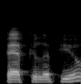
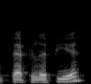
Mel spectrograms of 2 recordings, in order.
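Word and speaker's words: Pepé Le Pew: a presença do personagem Pepe le pew ou pepelaria As duas pronúncias são válidas né é o perfil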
